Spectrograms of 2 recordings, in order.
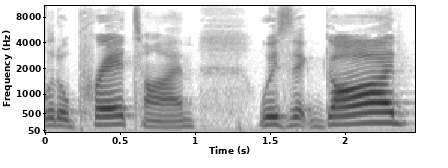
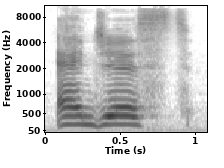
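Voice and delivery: usual speaking voice

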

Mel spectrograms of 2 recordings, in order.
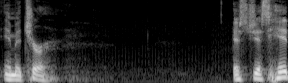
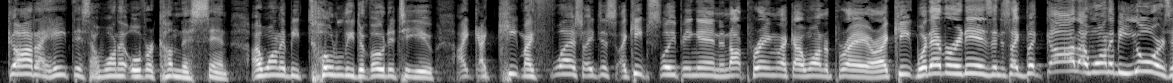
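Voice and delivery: a touch of pleading prayer; 8 semitones higher, 4 dB louder than usual. Retold or imitated. Voiced earnest prayer.

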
